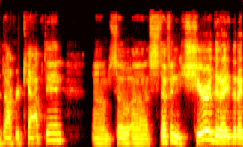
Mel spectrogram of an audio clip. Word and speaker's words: Stefan Scherer: podcast with a Docker Captain um so uh Stefan Sher did I did I pronounce that right Stefan yes that's correct John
